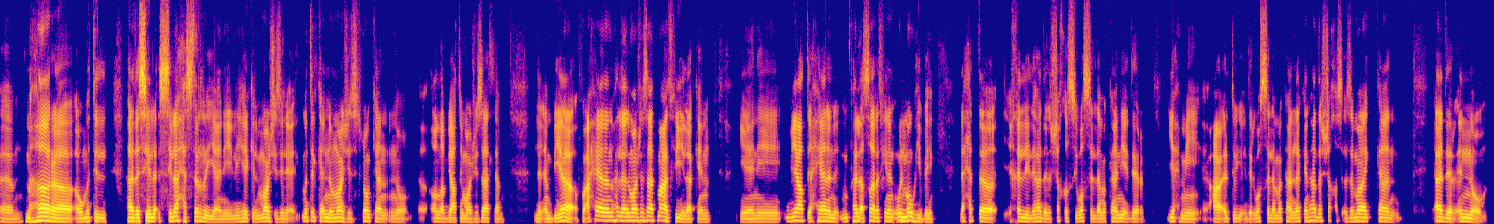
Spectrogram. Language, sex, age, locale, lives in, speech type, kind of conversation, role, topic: Arabic, male, 25-29, ar-SY, United States, conversation, unstructured, none, إيه أكتر ذكرى بتحبها من حفلة موسيقية حضرتها؟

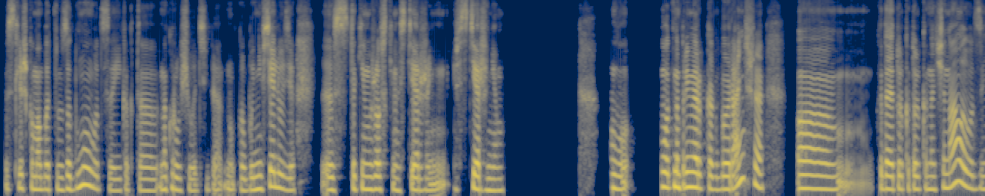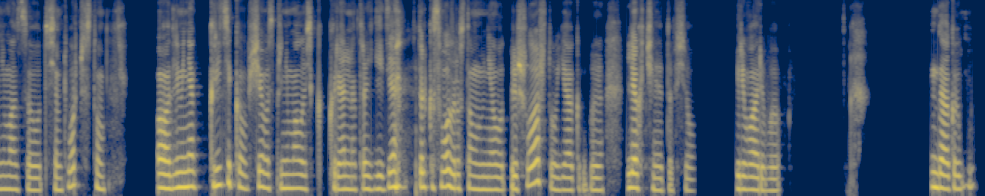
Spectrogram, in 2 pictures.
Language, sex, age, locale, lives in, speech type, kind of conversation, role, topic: Russian, female, 20-24, ru-RU, Estonia, conversation, podcast, guest, Как ты работаешь с критикой своего творчества?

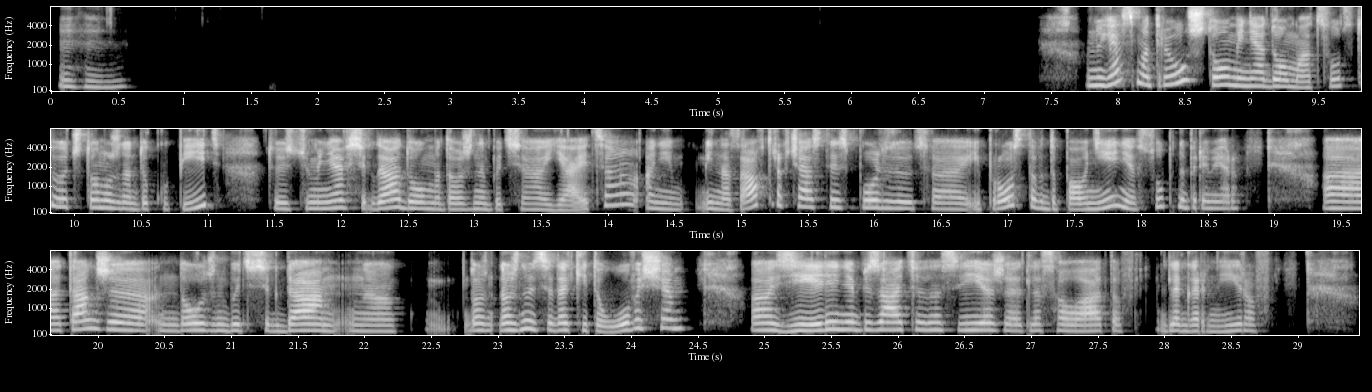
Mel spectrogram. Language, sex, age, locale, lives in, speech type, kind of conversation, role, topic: Russian, female, 35-39, ru-RU, Estonia, conversation, podcast, guest, Как вы выбираете продукты в магазине?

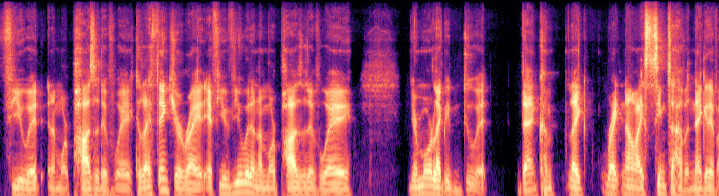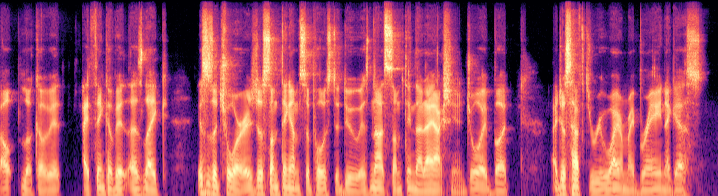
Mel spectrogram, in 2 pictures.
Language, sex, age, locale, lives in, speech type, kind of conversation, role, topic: English, male, 35-39, en-US, United States, conversation, unstructured, none, What fitness habits truly stick for you, and how can friends help you stay consistent and connected?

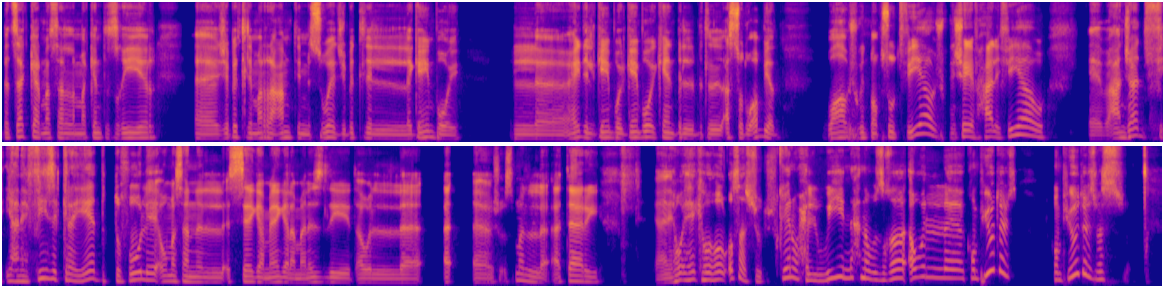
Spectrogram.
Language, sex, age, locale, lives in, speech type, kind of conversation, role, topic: Arabic, male, 30-34, ar-SA, United States, conversation, unstructured, none, إيه أجمل ذكرى من طفولتك؟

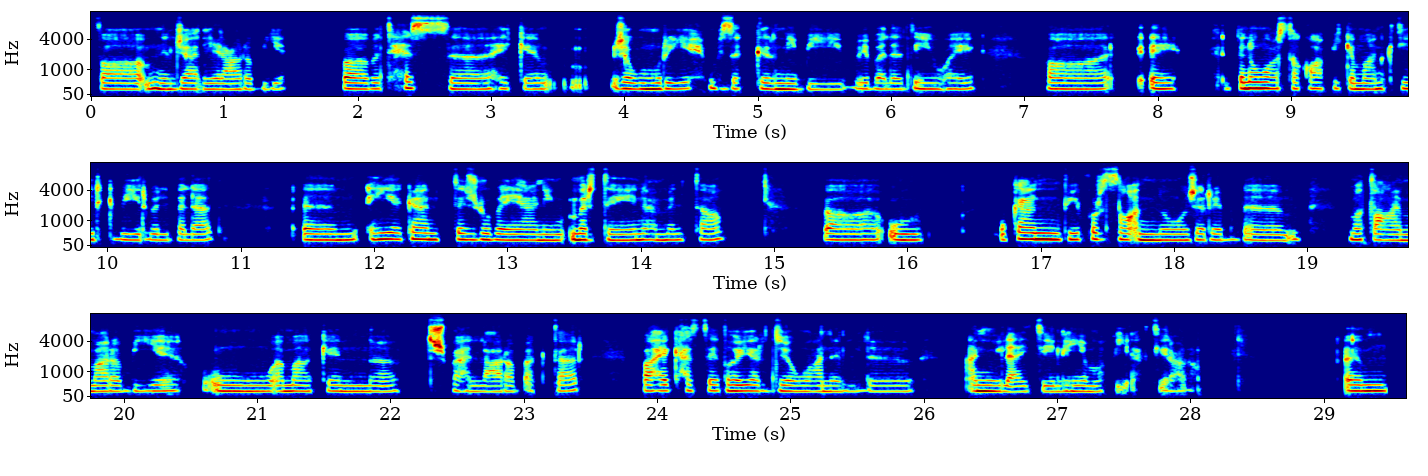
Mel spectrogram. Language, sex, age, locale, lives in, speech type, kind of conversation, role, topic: Arabic, female, 25-29, ar-SY, United States, conversation, unstructured, none, إيه أحسن مكان زرته وليه شايفه مميز؟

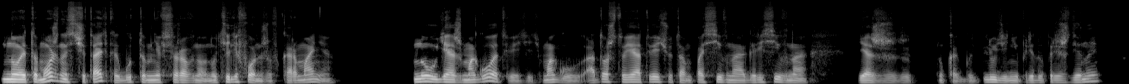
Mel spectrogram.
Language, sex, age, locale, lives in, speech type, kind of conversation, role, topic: Russian, male, 30-34, ru-RU, Estonia, conversation, podcast, guest, Как текстовые сообщения могут искажать смысл?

